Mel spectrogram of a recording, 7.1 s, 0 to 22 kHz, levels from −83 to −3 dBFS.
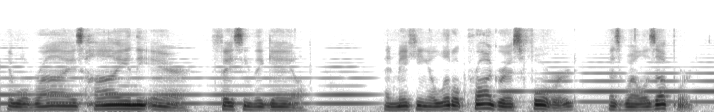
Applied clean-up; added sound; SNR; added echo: none; Organ; 14 dB; none.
